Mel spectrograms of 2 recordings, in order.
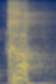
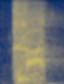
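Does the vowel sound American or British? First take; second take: British; American. First: The vowel is darker, nearer 'uh'. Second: The vowel is brighter, nearer 'ah'. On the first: "이렇게 발음하면 영국식에 가까운 거고" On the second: "미국식에 가깝다"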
